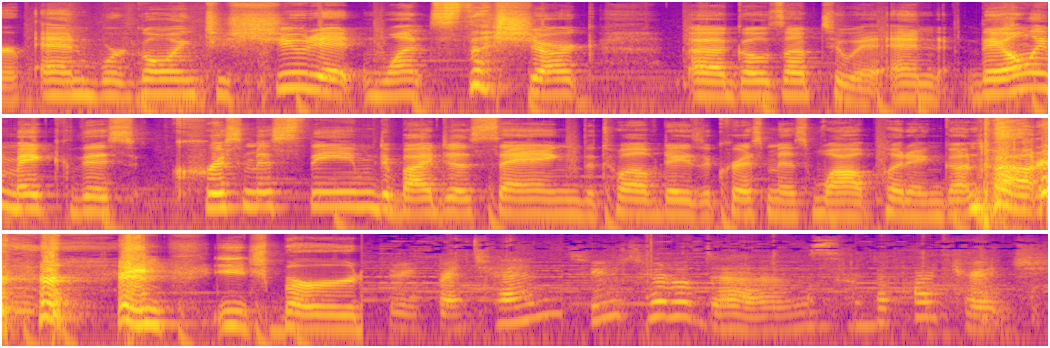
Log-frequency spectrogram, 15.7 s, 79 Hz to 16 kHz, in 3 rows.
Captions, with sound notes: and we're going to shoot it once the shark goes up to it. And they only make this Christmas themed by just saying the 12 days of Christmas while putting gunpowder. (laughs) Each bird. - (speaking faintly)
